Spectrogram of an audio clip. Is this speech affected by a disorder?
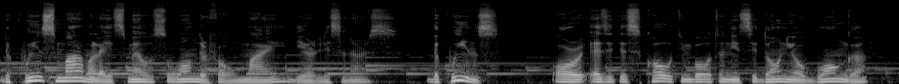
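No.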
